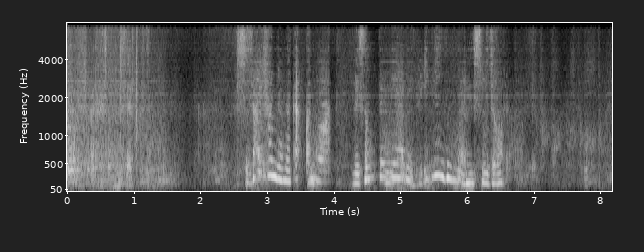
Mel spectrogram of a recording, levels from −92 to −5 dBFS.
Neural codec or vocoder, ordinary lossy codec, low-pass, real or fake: codec, 44.1 kHz, 0.9 kbps, DAC; none; 7.2 kHz; fake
